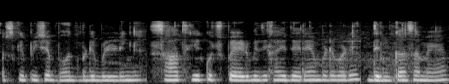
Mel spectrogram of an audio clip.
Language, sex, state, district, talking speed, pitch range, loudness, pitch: Hindi, female, Bihar, Saharsa, 280 wpm, 195-200 Hz, -16 LUFS, 200 Hz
